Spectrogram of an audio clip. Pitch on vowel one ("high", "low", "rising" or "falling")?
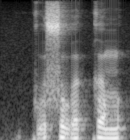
rising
